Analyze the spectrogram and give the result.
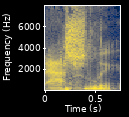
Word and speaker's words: Aisling: Yeah, I believe it's you pronounced Ashley. Like Aisling is like Ashley.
